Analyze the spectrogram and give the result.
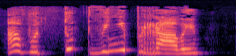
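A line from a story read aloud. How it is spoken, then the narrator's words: Fearless exclamation. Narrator (Russian): бесстрашно воскликнула птичка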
